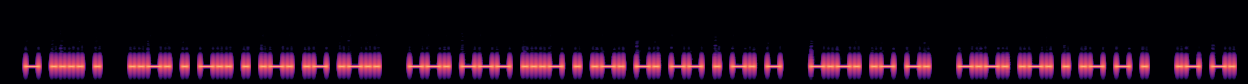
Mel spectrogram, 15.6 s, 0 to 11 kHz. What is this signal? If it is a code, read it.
Morse code, heard as a keyed tone, about 22 wpm, 700 Hz. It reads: THE FEDERAL GOVERNMENT CAN CREATE AN
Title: Sentences from Top 1600 Words 22wpm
